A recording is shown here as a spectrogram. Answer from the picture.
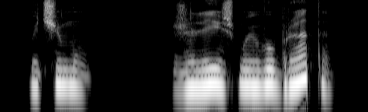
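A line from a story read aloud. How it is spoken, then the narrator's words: Hoarse breathy exhale. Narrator (Russian): хрипло выдохнул Грайнер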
